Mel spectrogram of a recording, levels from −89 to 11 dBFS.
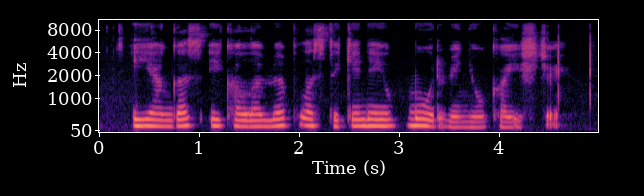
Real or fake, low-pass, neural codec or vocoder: fake; 9.9 kHz; vocoder, 24 kHz, 100 mel bands, Vocos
